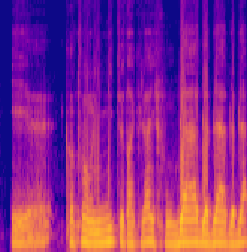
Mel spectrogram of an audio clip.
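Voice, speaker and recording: This man's voice has a somewhat breathy quality. He talks at a fairly slow pace. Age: 50s. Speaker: live streamer. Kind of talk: casual chat. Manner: hesitant.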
